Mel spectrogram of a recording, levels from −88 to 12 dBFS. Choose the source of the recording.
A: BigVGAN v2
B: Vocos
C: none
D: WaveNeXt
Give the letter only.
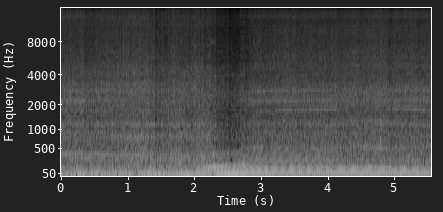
C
